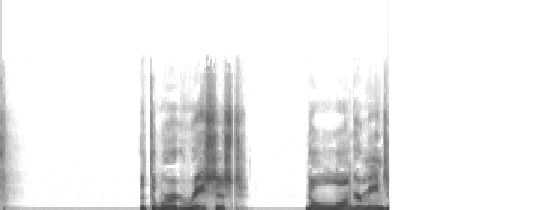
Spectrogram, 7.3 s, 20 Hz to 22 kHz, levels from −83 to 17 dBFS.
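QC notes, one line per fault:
5.17 s to the end: audio dropout to silence. Right after "no longer means" the speech cuts out mid-flow and it's silent from there on, with no room tone at all, so the input most likely dropped while the recorder kept writing silence.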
